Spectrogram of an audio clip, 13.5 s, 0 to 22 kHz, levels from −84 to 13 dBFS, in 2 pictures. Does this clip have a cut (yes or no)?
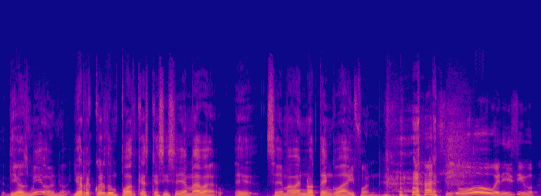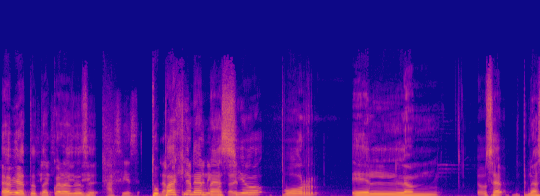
yes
